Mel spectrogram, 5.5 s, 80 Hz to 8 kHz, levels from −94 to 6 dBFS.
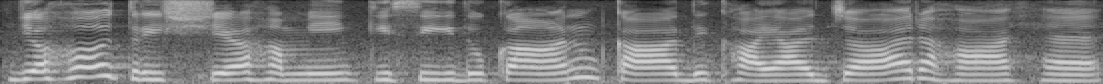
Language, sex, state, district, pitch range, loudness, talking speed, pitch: Hindi, female, Punjab, Fazilka, 220-250 Hz, -14 LUFS, 110 wpm, 235 Hz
